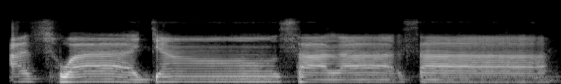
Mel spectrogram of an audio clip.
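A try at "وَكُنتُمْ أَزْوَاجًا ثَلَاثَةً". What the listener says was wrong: Kok panjang? Yang di ujung kok panjang?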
